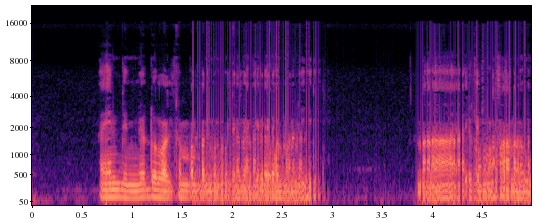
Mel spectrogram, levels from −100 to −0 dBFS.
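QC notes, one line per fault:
1.58 s to end, buffer tearing: a rattling, robotic buzz at 21.5 Hz sets in on the speech and persists. The software filling the playback ring buffer and the hardware draining it have drifted out of step, so they cross inside each period. Roughly two fifths of every buffer replays audio from about a tenth of a second earlier, hard-spliced at both edges. The repeat rate fits a 2048-sample buffer.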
